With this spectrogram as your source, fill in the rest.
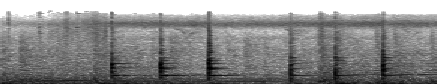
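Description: Six short, woody knocks on an old tree trunk, struck to check whether it is hollow inside, where wild bees build nests. Each knock gives a sharp attack with a brief mid-pitched ring that dies away almost at once, over a faint, steady high-pitched hum.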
